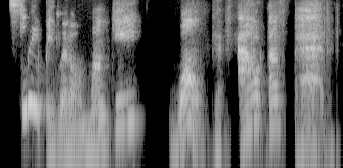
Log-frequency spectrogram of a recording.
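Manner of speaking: lively rhyming read-aloud. A narrator's reading. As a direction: build into a playful pep chant.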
